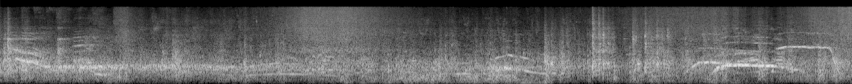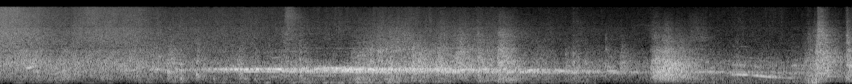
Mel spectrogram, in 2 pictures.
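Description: Matterhorn Bobsleds roller-coaster sled running along its steel track with wind rushing on the microphone, a few sharp clacks, and riders whooping and yelling over it, one long held yell near the end.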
